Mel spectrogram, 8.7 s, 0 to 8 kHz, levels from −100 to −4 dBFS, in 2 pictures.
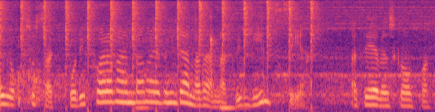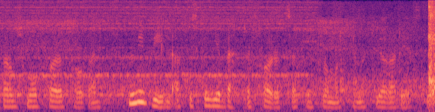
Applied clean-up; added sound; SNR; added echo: none; Fire; 3 dB; none.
